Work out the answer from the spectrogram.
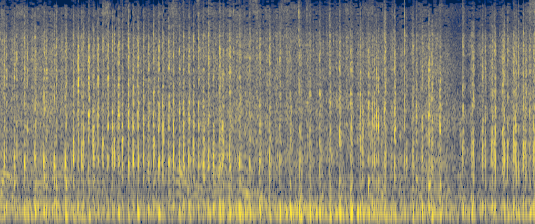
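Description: Fireworks display: a continuous rapid-fire barrage of shells being launched and small bursts cracking, many sharp reports a second without a break.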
